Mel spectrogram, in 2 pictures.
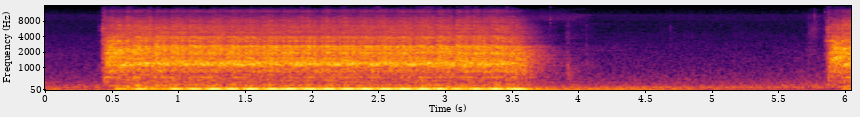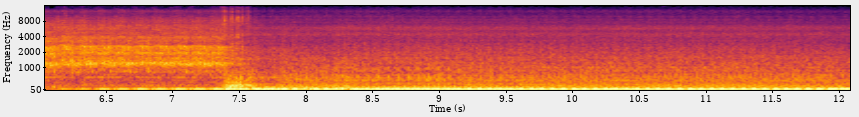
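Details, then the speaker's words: Motorcycle twin (Interceptor project) first run after bench carb sync, bowls full, choke on: two short cranking bursts then catches into an even, smooth quiet idle; healthy start. "sounds good it is so much quieter than mine with the vance heinz exhaust on it my goodness i didn't realize how loud mine was"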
